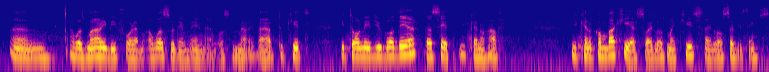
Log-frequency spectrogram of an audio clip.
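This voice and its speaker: With a Spanish accent, a woman speaks at a moderate pace in a fairly low pitch with a dark, mellow tone. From Venezuela. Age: 80s+. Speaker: ceramic artist. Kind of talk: interview. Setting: studio.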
